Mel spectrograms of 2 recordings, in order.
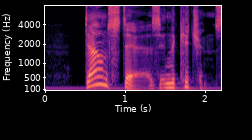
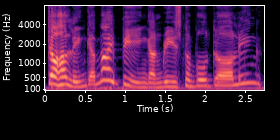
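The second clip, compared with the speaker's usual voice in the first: sobbing plea; 9 semitones higher, 4 dB louder than usual. Acted. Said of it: "She sobbed".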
